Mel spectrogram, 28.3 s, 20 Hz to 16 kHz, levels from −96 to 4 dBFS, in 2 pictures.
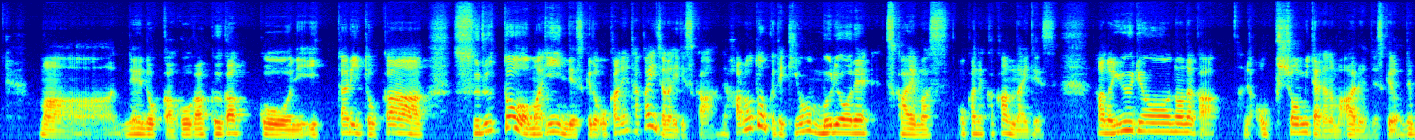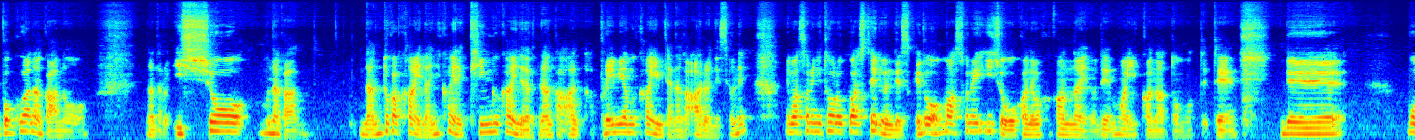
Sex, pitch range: male, 110-170 Hz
